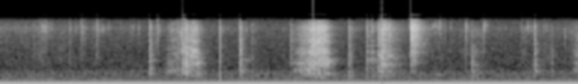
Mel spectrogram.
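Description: Skateboard bearings dropped down a Tech Deck ramp, clattering and rolling through cardboard tubes: a string of sharp metal clicks and short rattles, the loudest about four seconds in.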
